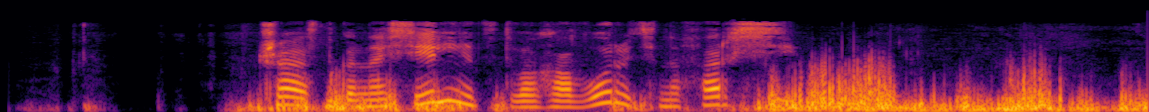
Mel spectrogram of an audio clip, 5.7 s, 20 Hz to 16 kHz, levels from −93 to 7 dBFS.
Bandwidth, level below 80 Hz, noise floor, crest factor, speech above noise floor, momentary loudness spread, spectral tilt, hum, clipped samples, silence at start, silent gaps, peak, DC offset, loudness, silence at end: 8 kHz; -32 dBFS; -65 dBFS; 14 dB; 51 dB; 7 LU; -6.5 dB/octave; none; under 0.1%; 0.4 s; none; -2 dBFS; under 0.1%; -15 LUFS; 0 s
